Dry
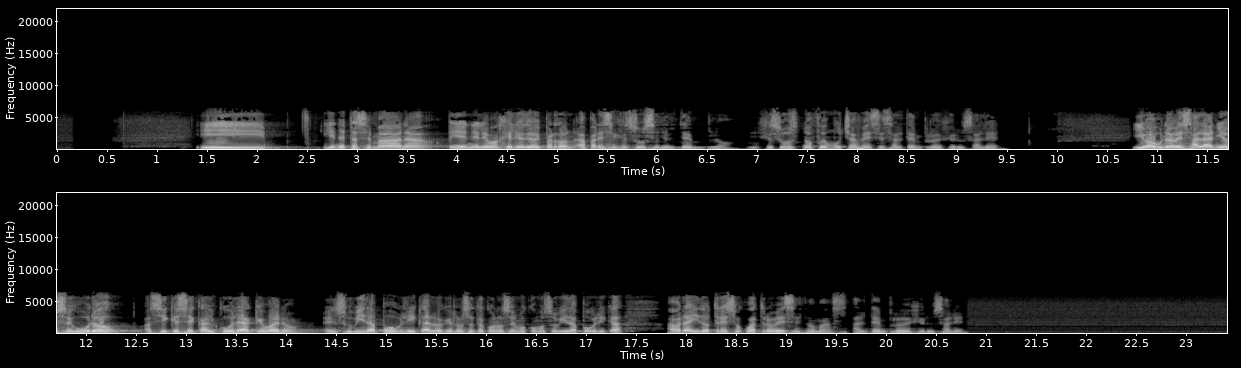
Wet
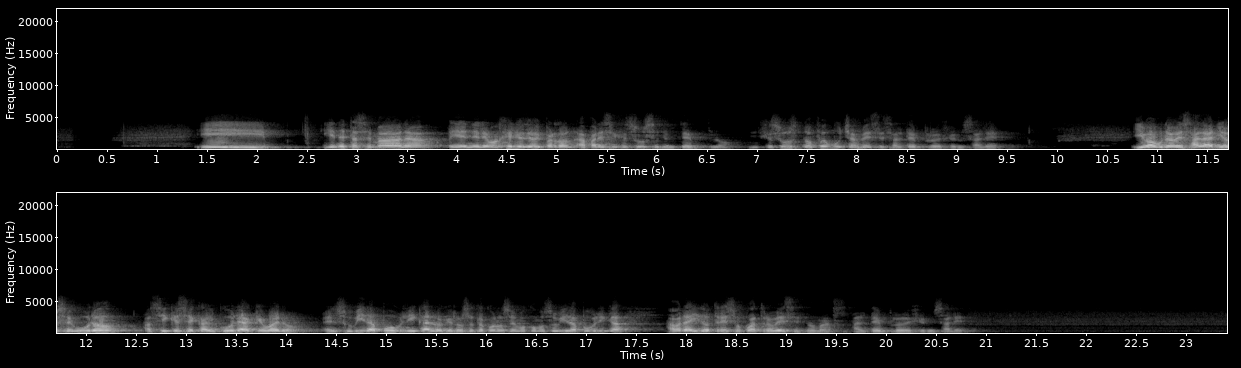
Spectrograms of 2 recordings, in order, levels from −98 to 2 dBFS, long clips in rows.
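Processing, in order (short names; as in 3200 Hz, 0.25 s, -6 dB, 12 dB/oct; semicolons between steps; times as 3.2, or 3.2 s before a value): harmoniser +4 st -16 dB; two-slope reverb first 0.64 s, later 2.1 s, from -27 dB, DRR 9 dB; mistuned SSB +60 Hz 260–2800 Hz; gain -5.5 dB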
